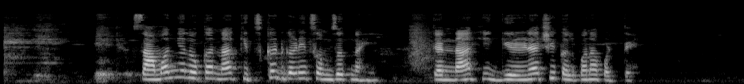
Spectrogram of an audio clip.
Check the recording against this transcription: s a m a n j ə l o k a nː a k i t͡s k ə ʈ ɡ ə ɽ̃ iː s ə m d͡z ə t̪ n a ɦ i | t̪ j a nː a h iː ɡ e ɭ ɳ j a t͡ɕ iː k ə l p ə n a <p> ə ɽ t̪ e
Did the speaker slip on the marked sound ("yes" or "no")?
no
